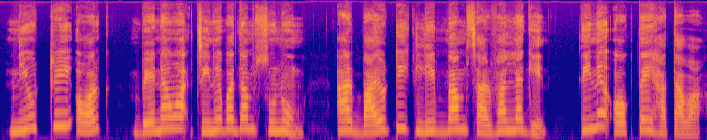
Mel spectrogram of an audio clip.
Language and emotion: Santali, neutral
